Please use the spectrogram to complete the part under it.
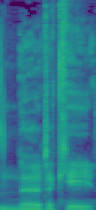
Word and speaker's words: Nerdarchy: They recently partnered up with, I think it's pronounced Nerdarchy, it's supposed to be like Anarchy, but for nerds,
